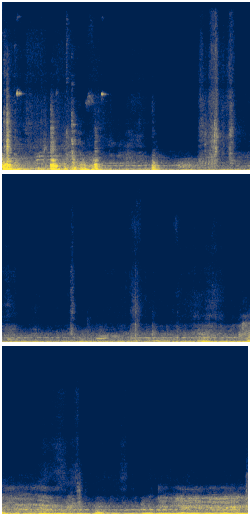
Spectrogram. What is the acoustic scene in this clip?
elevator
